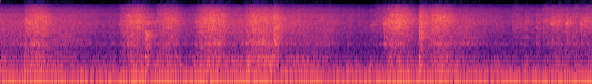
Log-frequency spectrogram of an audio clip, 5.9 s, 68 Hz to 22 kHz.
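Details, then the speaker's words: 1956 Chevy after new brakes and timing setup, high-stall converter fitted: deep lumpy idle with uneven beats and occasional stumbles, sounds like a misfire, cause unconfirmed. "while she runs uh sounds like it's got a miss for sure so that's a bit of a concern"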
